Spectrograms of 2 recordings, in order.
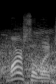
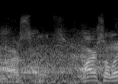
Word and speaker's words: Marcelic: I think Marcelic is actually the preferred pronunciation. Marcelic.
